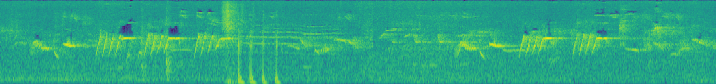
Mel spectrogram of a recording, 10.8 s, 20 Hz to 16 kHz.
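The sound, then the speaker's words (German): A blackbird sings outdoors, repeating bright, electronic-sounding whistled phrases that mimic the alarm an e-scooter gives when moved without being unlocked, with a brief burst of low, rapid thumping pulses partway through and steady background ambience. “Und mittlerweile, diesen Frühling, sind es mindestens 8 Amseln, die dieses Geräusch nachmachen.”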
